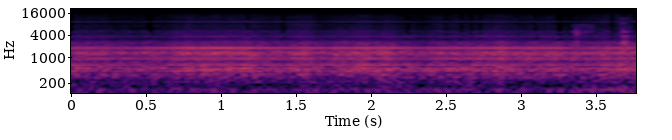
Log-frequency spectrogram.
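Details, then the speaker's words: Anycubic Chiron 3D printer after raising nozzle that sat too close to bed: smooth steady hum and faint high tone, extruder stepper clicking stopped; normal extruder operation. "and as you can hear, the clicking stopped."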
